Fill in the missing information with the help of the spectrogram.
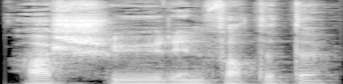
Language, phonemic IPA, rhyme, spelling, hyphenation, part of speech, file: Norwegian Bokmål, /aˈʃʉːrɪnfatətə/, -ətə, ajourinnfattete, a‧jour‧inn‧fatt‧et‧e, adjective, Nb-ajourinnfattete.ogg
- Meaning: 1. definite singular of ajourinnfattet 2. definite singular of ajourinnfatta 3. plural of ajourinnfattet 4. plural of ajourinnfatta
